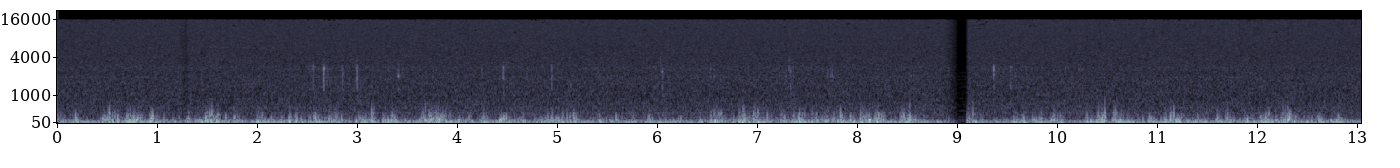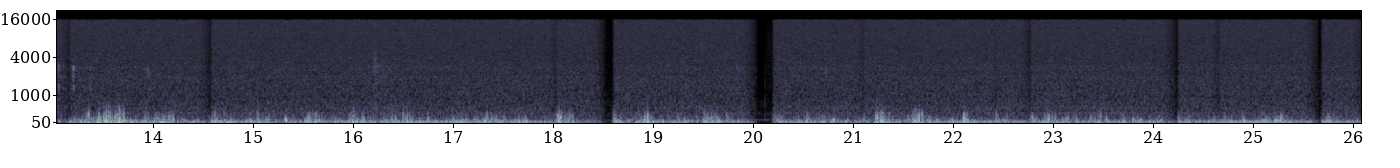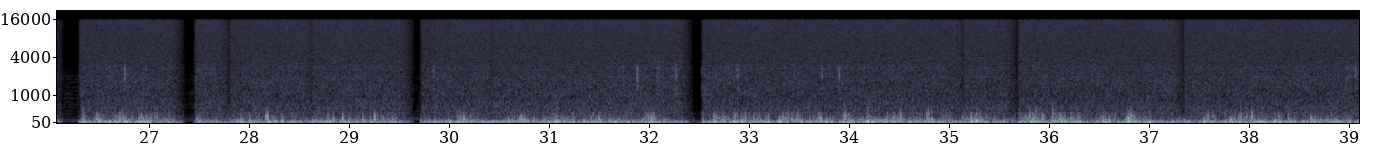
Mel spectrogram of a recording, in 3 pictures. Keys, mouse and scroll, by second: 3.4 scroll down 1, 5.8 scroll down 1, 6.6 scroll up 1, 7.8 scroll up 1, 11.0 scroll up 1, 32.2 scroll down 1, 33.0 scroll up 1.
